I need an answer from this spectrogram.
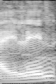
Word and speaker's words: Eileen: Si scrive Eileen, si pronuncia Eileen.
